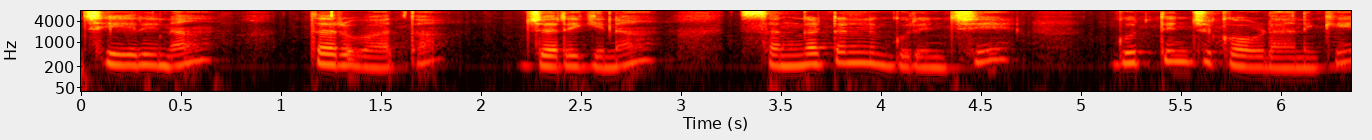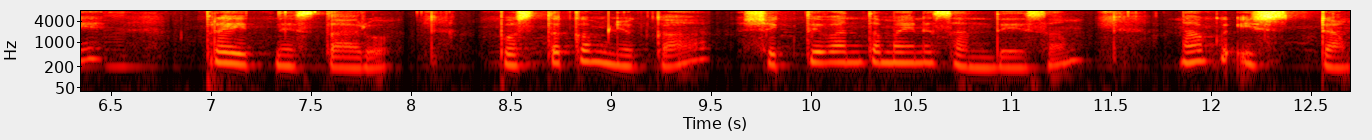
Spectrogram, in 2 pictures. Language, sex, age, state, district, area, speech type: Telugu, female, 30-45, Andhra Pradesh, West Godavari, rural, spontaneous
